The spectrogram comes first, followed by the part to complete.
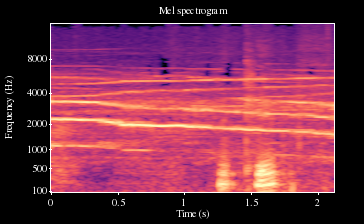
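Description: A long, high whistle-like tone, sliding slowly down in pitch, under a brief spoken word near the end.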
